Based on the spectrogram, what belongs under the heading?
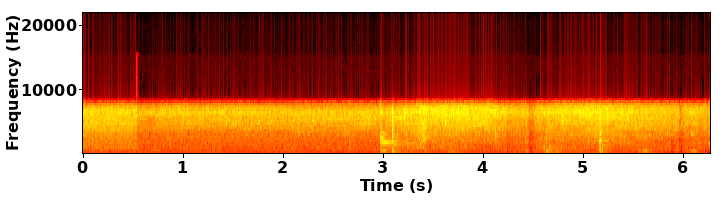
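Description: Chicken frying in spice masala in an aluminium pot, sizzling steadily as it is stirred with a wooden spoon; the spoon knocks against the pot a few times from about halfway through.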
